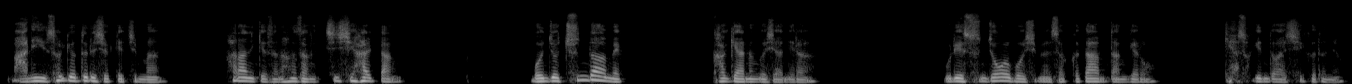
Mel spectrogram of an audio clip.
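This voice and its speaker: A man preaching a dawn sermon as pastor, in a calm, reflective way with pauses. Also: mid-range voice, gravelly, slightly rough, no room sound.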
